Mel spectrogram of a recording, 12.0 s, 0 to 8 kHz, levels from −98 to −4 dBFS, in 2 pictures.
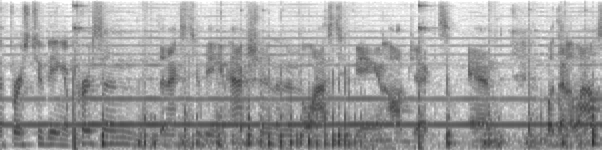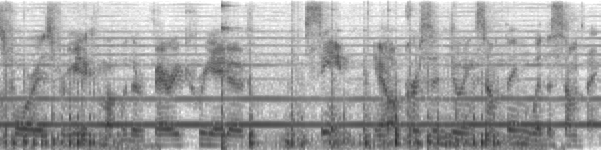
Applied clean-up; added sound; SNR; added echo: none; Bowed string instrument + Thump, thud; -2 dB; none.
